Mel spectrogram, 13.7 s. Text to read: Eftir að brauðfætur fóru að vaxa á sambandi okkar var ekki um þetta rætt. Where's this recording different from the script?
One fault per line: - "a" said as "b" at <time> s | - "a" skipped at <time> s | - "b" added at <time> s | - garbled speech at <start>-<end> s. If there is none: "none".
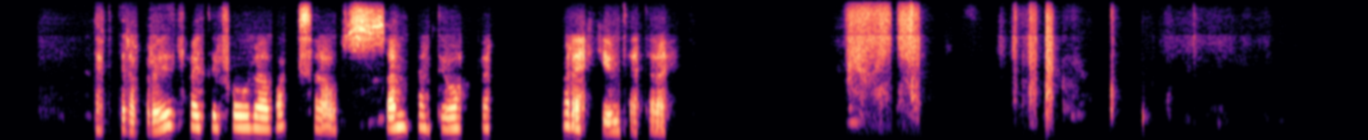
none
